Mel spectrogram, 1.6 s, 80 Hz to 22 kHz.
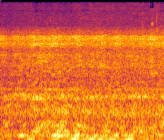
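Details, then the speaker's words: DC battery-powered 8000 BTU under-bench air conditioner (12/24/48V) in turbo mode drawing about 38–39 amps. A smooth, even hum with steady airflow whir and no knocks or rattles; running normally at high output. "There's power mode. Watch this. It's going to kick it up. There we go. And that's the turbo mode. That's when you're pulling like 38, 39 amps."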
